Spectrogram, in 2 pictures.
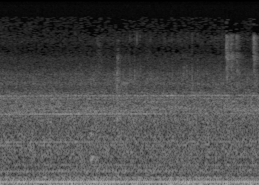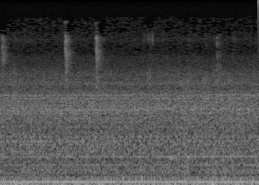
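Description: Steady, loud low-pitched rumble of an IGR Iwate Galaxy Railway and JR Hanawa Line train running from Morioka to Ōbuke, Japan, heard from inside the carriage, with constant droning noise and a few faint clicks and rattles over it throughout.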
